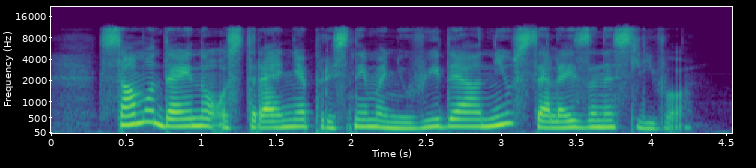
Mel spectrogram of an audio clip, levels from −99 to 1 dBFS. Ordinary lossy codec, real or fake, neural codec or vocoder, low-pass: Opus, 64 kbps; real; none; 10.8 kHz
